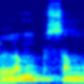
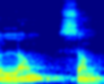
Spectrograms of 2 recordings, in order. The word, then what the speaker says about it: lump sum: हैं एक मोस्ट और लंप सम मत पड़ेगा इसको लम सम भी साइलेंट होगा इसको सटाकर भी लिख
